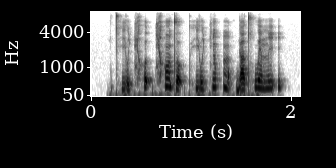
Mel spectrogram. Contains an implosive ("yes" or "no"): no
